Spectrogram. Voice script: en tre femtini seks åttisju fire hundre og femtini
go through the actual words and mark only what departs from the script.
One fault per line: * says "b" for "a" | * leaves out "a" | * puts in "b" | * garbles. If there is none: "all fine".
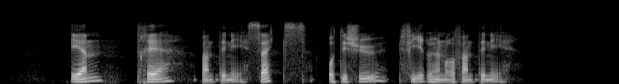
all fine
